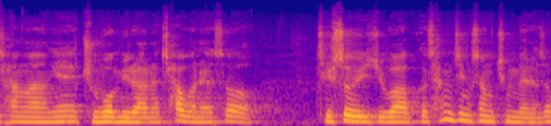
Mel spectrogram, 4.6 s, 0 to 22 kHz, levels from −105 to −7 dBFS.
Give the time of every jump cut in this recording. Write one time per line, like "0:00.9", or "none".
none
